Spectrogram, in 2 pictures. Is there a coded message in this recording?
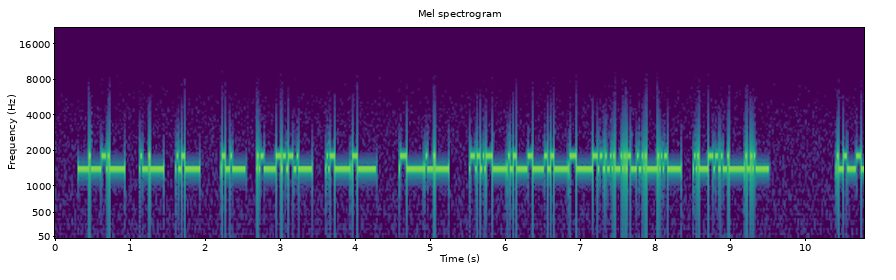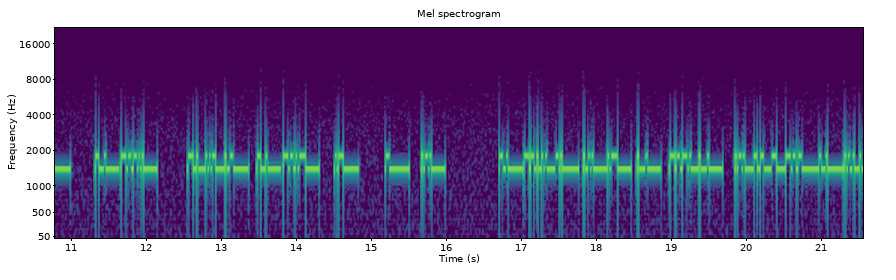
Yes: TTY/TDD text telephone tones (45.45 baud Baudot) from 0.3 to 21.6 s, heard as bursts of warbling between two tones, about 400 Hz shift, 1600 Hz centre. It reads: HKWCB NZMOK EWMIO JSJSX QJUMC RNSWC EZVDP JGJEK HKDIM …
